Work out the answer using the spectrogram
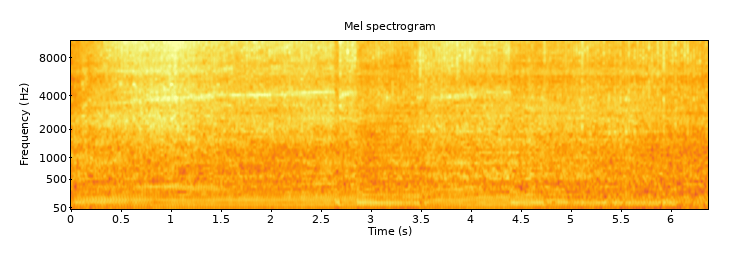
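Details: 2013 Polaris Sportsman 550 EFI EPS 4x4, written off by the dealer, after cleanup: deep, even single-cylinder thump at steady speed with no knocks or misses; all gears, reverse, high and low work, slight clutch squeak.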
